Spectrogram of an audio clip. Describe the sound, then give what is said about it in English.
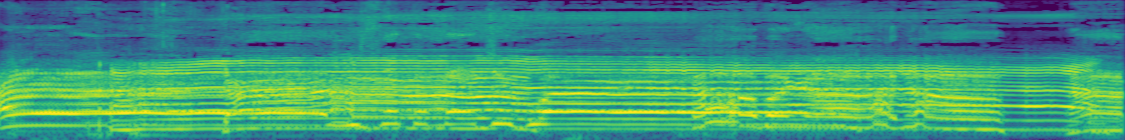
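Several voices join in a long, loud imitation of the horrifying scream of the cartoon character Pizza Steve, a sustained wavering wail that quivers in pitch and holds without a break for nearly six seconds. “Blood immediately began to flow profusely where his left eye once was, triggering a long, horrifying scream from Pizza Steve. I need all of the Muppet vowels to do the scream now.”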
